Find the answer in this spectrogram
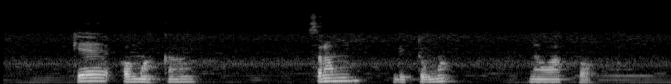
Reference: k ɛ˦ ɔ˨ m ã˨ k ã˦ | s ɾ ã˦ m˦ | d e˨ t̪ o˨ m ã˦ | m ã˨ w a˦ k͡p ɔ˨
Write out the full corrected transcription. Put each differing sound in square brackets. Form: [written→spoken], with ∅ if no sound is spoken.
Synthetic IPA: k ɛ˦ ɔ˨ m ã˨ k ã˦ | s ɾ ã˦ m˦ | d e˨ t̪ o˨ m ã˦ | [m→n] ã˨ w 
